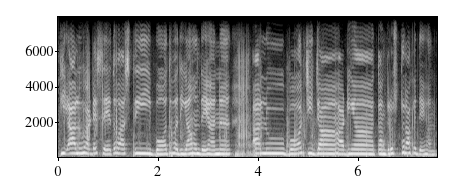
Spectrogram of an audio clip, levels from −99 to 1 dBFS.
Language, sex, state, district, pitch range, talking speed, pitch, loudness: Punjabi, female, Punjab, Kapurthala, 250-280 Hz, 125 wpm, 260 Hz, -11 LUFS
